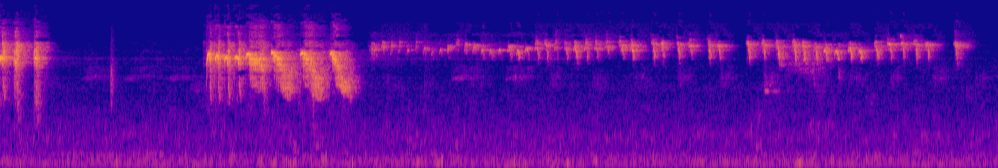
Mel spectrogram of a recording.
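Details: A female Red-winged Blackbird's chatter song in a marsh: harsh, buzzy bursts, then a long, fast run of high, scratchy chit notes. Several dozen notes come in quick succession.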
